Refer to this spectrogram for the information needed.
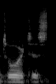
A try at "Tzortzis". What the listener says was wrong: But you keep saying tortoise. Tzortzis. Tzortzis. I was thinking maybe you can't pronounce that sound, but Germans have that sound.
